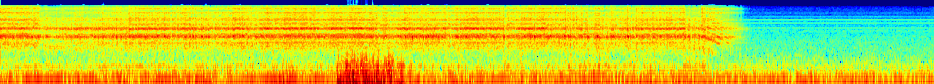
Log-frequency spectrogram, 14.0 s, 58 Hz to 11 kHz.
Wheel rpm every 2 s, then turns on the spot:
160, 160, 160, 160, 160, 70, 0.
none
